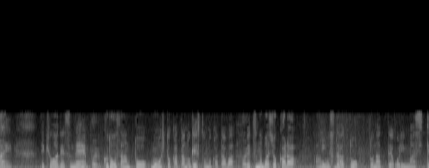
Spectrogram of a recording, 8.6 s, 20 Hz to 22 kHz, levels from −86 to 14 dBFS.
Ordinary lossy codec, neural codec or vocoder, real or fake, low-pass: none; none; real; 7.2 kHz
